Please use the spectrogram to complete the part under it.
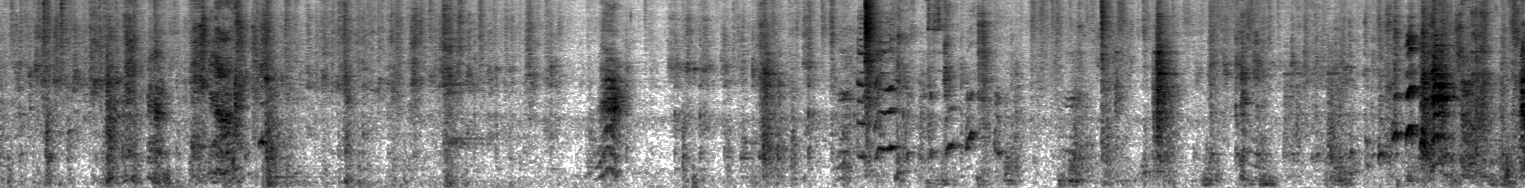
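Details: Shiba Inu puppies playing energetically, giving short whimpers and high yips in irregular rapid bursts, with scuffling, thumps and human voices mixed throughout.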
